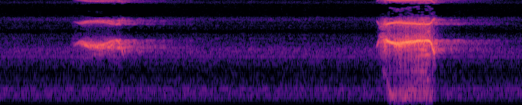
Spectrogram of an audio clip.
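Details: Great horned owl on alert at night near an eagle nest: a faint short whistled note, then a louder harsh, rasping call about two seconds later, over steady hiss.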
